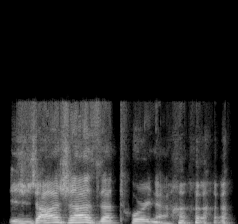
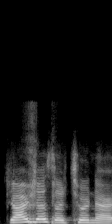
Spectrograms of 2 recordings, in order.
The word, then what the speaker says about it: Zsazsa Zaturnnah: How do you pronounce it? Zsazsa Zaturnnah. Zsazsa Zaturnnah.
